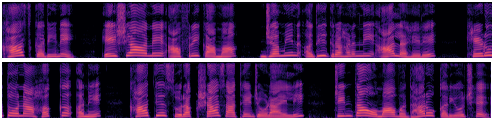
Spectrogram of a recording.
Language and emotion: Gujarati, neutral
